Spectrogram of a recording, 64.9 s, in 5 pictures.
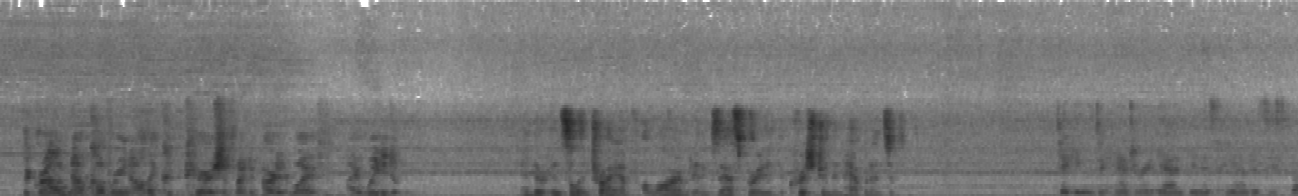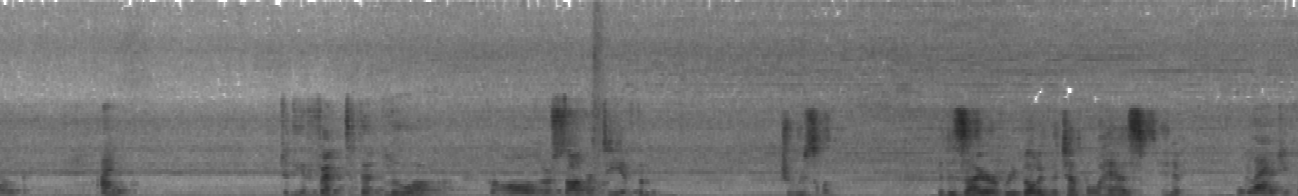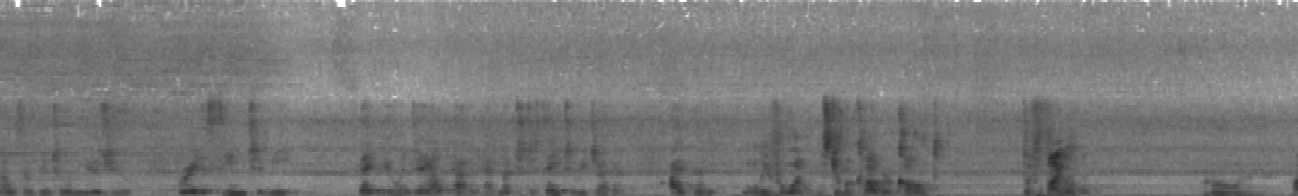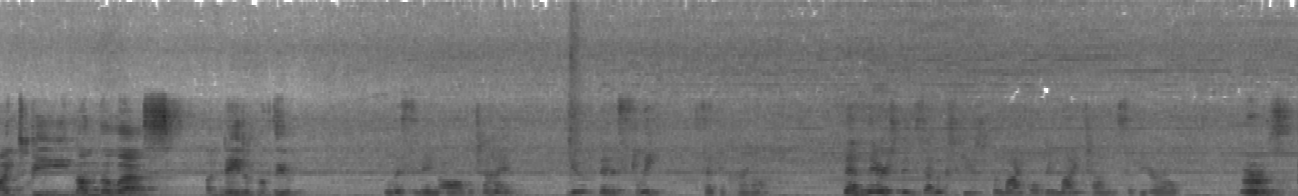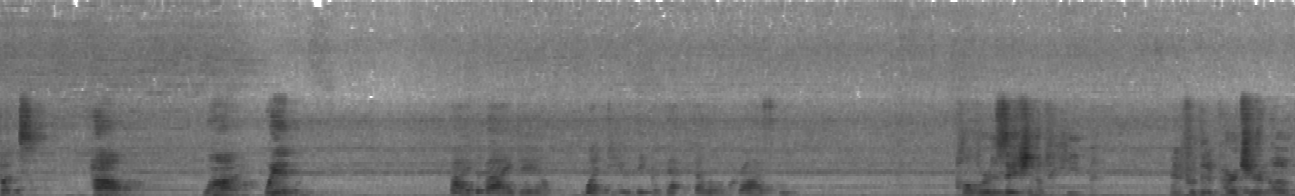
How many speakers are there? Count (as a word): four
